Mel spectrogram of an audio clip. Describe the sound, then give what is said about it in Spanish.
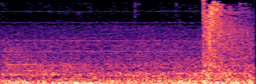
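A single sharp gunshot sounds in a scene of the crime thriller Fargo. A low, rumbling background runs steadily beneath, then one abrupt bright blast hits near the end and fades quickly. “Le dispara.”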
